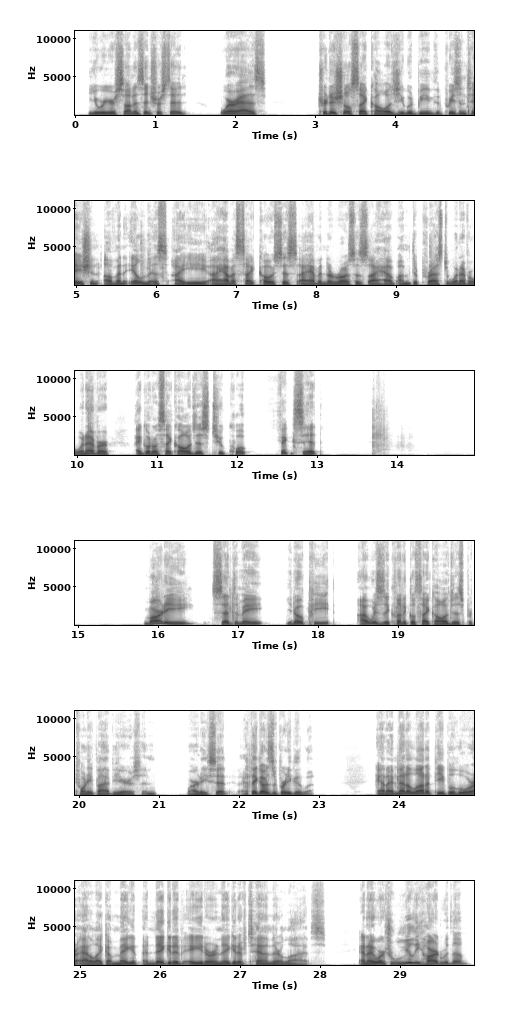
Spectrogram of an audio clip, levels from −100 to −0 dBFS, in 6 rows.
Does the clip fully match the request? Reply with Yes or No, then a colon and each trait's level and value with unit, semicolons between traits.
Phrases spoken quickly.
No: average, 190 wpm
